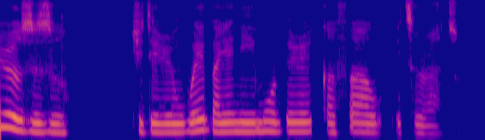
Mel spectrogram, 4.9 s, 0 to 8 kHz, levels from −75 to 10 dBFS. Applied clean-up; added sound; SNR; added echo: none; none; none; none.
